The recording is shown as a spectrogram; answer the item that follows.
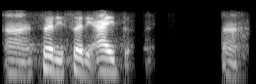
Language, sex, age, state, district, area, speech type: Kannada, female, 30-45, Karnataka, Mandya, rural, conversation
